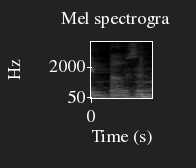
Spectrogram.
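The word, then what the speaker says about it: bosun: no that's fine bzen so this is um short for boat Swain but you always just say bosen anyway so it would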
